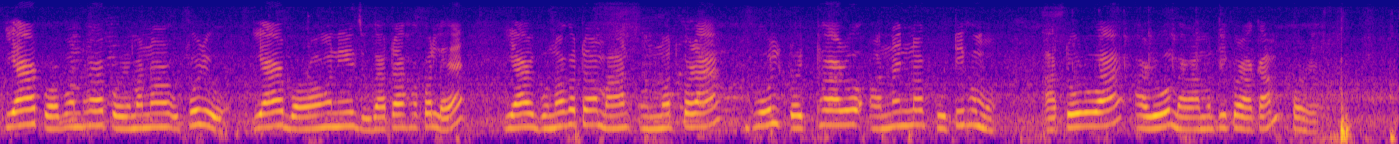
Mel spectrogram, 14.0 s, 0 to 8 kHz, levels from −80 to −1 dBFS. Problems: constant background noise, background conversations at intervals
